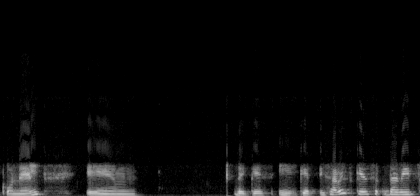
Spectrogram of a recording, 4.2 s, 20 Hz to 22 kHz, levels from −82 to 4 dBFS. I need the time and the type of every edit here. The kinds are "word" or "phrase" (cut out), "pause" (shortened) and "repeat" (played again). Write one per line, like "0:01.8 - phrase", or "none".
none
